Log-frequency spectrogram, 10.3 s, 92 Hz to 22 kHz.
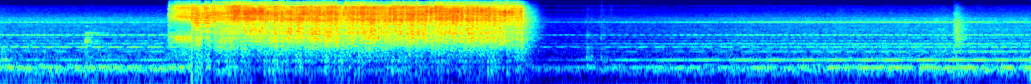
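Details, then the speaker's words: Lincoln 210MP MIG welder at about 175 amps, attempting spray transfer: loud crackling, frying arc for about 3.5 seconds. Still short-circuit transfer; the machine lacks power to reach spray. "nope I can't get it spray uh but we're running 172 amps"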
